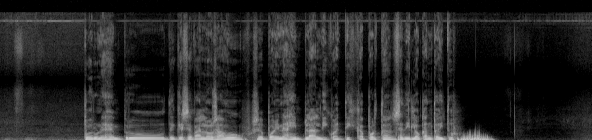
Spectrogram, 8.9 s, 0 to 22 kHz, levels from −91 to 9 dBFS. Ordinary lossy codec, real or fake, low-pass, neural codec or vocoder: none; real; none; none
